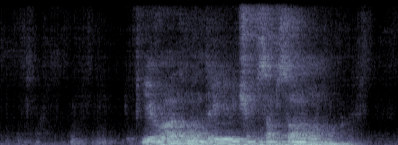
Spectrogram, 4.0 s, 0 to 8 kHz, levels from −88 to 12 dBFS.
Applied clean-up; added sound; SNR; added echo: neural separator model SepFormer DNS4.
